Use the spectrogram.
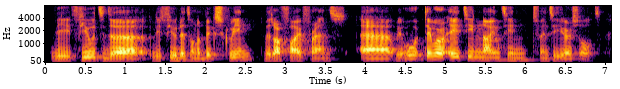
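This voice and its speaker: A man from Germany, a podcast guest, talking about his path in a steady, thoughtful way with frequent "uh" fillers. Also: lowish voice, moderate pace. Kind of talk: casual interview talk.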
